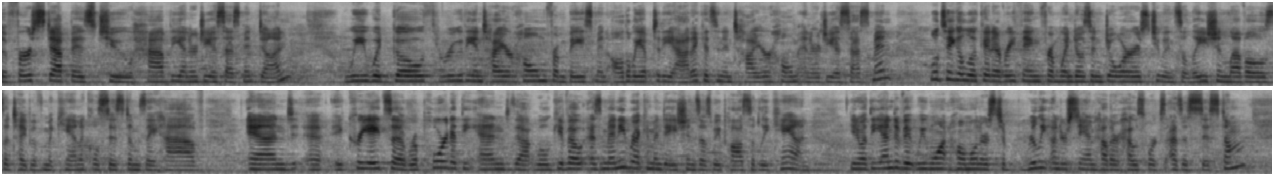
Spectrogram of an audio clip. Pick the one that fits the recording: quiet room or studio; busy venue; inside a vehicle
busy venue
